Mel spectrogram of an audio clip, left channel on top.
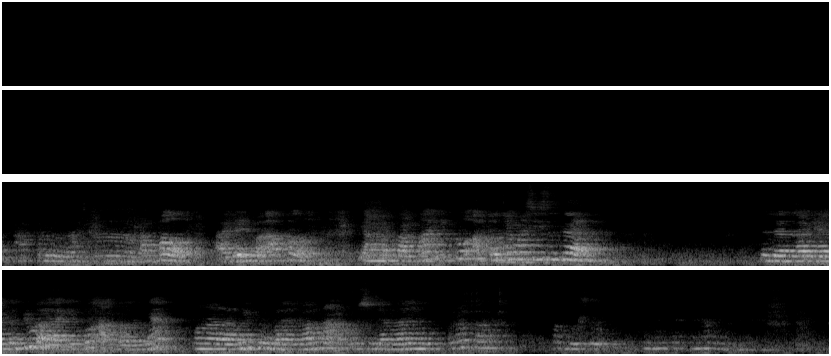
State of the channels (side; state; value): left; silent; digital silence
